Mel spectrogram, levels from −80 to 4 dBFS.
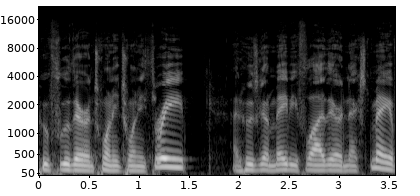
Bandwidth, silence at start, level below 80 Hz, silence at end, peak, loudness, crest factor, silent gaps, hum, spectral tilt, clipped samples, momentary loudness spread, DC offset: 13.5 kHz; 0 s; -48 dBFS; 0 s; -4 dBFS; -21 LUFS; 18 dB; none; none; -7 dB/octave; under 0.1%; 9 LU; under 0.1%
